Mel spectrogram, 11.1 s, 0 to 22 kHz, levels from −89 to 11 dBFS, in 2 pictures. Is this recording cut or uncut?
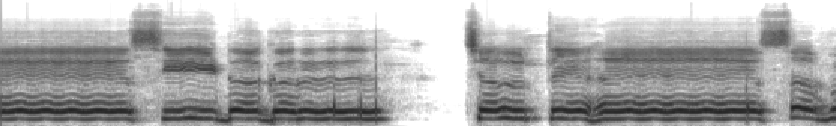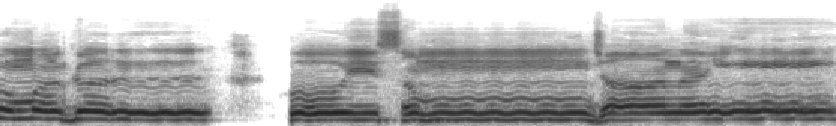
uncut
